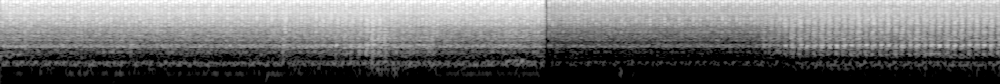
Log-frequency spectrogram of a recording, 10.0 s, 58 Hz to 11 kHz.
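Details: Kia with 30,000 on the clock: engine runs with a steady tapping near three a second, then a sharp thump and knock as it moves off in first gear; clunk pulling away, cause unknown.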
